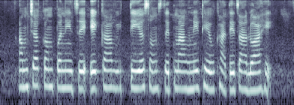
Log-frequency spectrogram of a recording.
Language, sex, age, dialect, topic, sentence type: Marathi, female, 25-30, Standard Marathi, banking, statement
